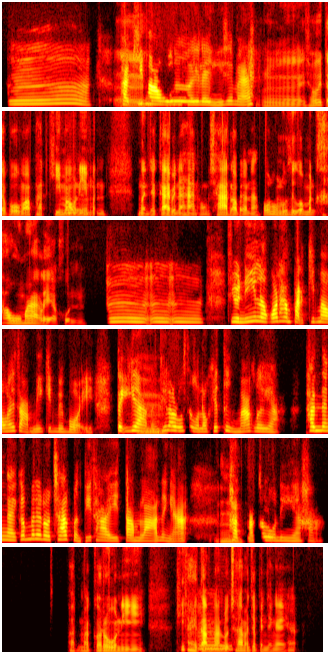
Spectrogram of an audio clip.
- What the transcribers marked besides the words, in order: other background noise; distorted speech
- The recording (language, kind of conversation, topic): Thai, unstructured, คุณคิดว่าการเรียนรู้ทำอาหารมีประโยชน์กับชีวิตอย่างไร?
